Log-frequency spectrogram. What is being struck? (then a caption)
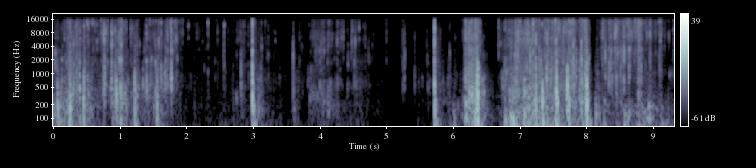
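Plastic bubble wrap sheet. A light, thin sheet of clear plastic bubble wrap is held in both hands while fingertips squeeze, crinkle and press the bubbles. Dense crinkling bursts alternate with quiet gaps and a few sharp, short cracks, and a louder stretch of crinkling fills the last few seconds.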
